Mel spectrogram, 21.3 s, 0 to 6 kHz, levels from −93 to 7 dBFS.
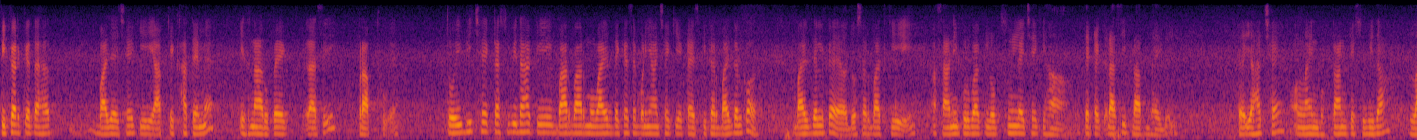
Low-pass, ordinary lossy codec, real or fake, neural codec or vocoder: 5.4 kHz; none; real; none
